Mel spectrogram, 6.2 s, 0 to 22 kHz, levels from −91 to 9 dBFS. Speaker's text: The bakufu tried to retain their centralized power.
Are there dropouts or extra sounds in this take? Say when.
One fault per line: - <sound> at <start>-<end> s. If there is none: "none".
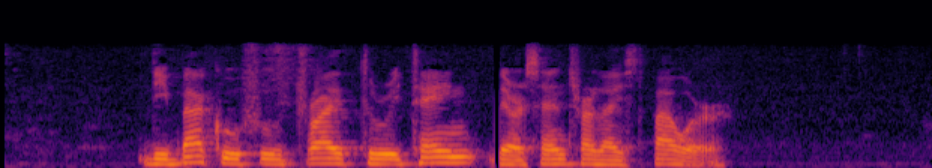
- dropout at 3.3-3.3 s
